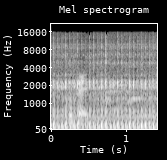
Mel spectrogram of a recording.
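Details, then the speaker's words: Barn-find 1969 Honda Z50 Mini Trail on half choke, cold: fast popping single-cylinder beat now firing more evenly as it warms up; it just needed warming, and the idle may need turning up. "well it's running better than it was oh look at that she just needed to warm up now"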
